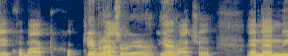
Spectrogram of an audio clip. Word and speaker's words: quebracho: Quebracho, yeah.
